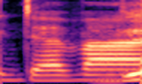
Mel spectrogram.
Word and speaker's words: Devi: But her name on the show is, like, I don't know if I'm saying it right either, but it's D-E-V-I, like Devi, Devi. – Yeah, Devi.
